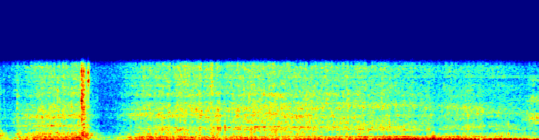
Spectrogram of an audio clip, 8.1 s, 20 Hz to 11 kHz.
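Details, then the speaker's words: 1966 Ford Mustang convertible with new battery; deep, steady, even burble at idle with no misses or knocks, a smooth healthy idle. "You can just hear this engine. It just purrs real nice."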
